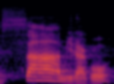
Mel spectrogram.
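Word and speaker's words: Psalm: PSAM이었나요? LM이었나요? 네. 근데 쌈이라고 읽습니다. 근데 정작 시편은 사람들이 이렇게도 살아가면서 시편의 첫 문장이 무엇을 말하는지는 깊이 생각하지 않습니다.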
